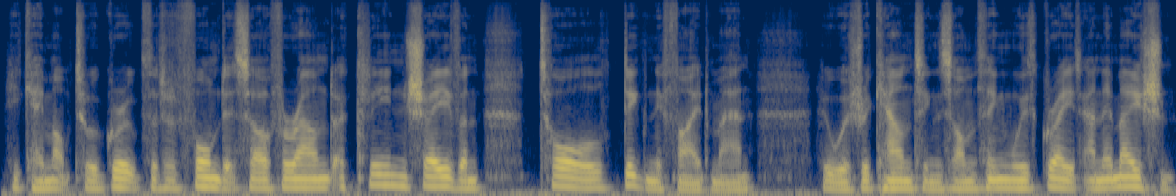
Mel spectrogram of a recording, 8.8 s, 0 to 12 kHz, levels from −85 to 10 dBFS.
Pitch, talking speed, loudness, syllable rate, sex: 100 Hz, 165 wpm, -16 LUFS, 4.6 syllables/s, male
